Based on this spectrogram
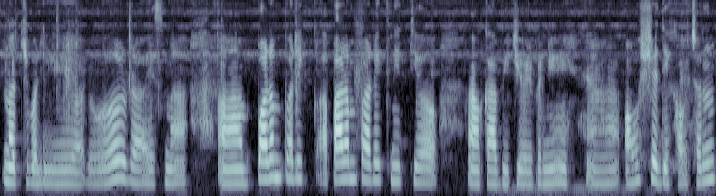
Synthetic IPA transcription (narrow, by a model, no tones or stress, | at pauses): nʌt͡subʌliʌɾurʌesma | paɾʌmpʌɾikpaɾʌmpʌɾiknit̪jʌ | kabiʈiʌɾepʌni | ʌbʌsjʌd̪ekʰaw̃t͡sʰʌn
